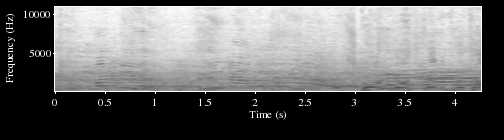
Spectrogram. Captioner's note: crowd chatter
